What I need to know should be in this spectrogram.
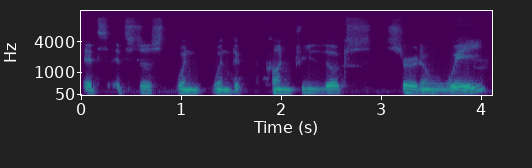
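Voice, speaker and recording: A man's voice: mid-range voice, flat delivery, slow pace, mellow. A man, a guest answering interview questions over a video call in a thoughtful way, often restarting his sentences. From Colombia. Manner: thoughtful, with frequent restarts and repeated words. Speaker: sports league executive guest.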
